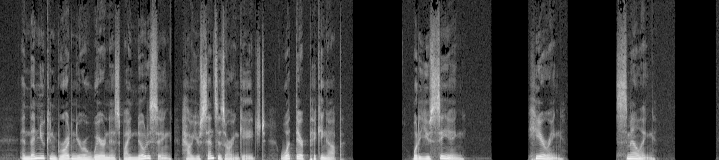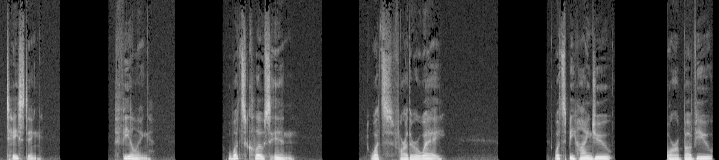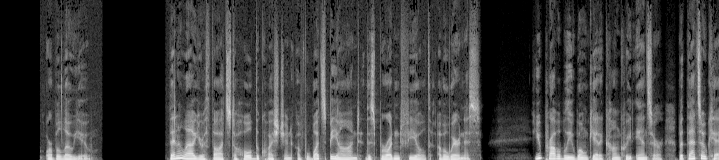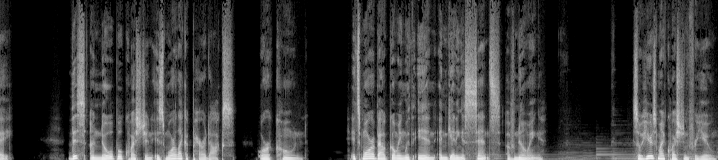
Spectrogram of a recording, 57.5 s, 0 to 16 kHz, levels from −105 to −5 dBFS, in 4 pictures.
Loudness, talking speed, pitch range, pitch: -19 LUFS, 100 wpm, 130-165 Hz, 145 Hz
